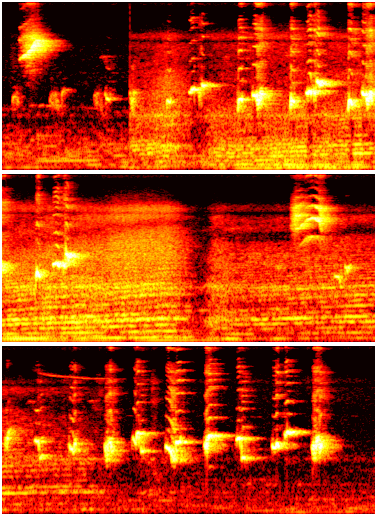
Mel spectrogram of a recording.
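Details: Sooty-headed bulbul, the trucukan, singing in the continuous ropel style with an easily copied cengkok pattern: clear whistled notes near two kilotones, repeated in quick bright bursts, with a faint humming harmonic background through the middle.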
